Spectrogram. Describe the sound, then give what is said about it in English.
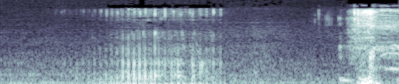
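Loud slurping of a drink: a long, wet, noisy sip, then after a brief pause a sharper, louder gulp at the end, with no talking. “someone eating or drinking or consuming something loudly”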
